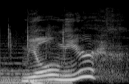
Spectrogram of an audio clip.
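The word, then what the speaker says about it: Mjölnir: mjolnir umir my myelnir mjolnir yes the J makes a y sound okay that's what I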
